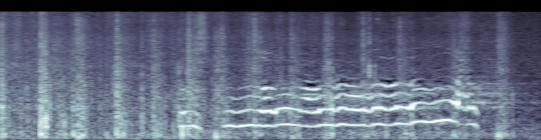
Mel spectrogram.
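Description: Footsteps crunching through deep, dry snow as a child runs. About a second and a half in, a high voice holds one long, slightly wavering note for about two seconds.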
